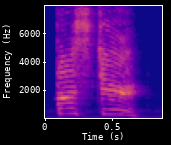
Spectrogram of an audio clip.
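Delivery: high, loud call; cry. Acted. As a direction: cry out the dog's name. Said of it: "Mindy cried".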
